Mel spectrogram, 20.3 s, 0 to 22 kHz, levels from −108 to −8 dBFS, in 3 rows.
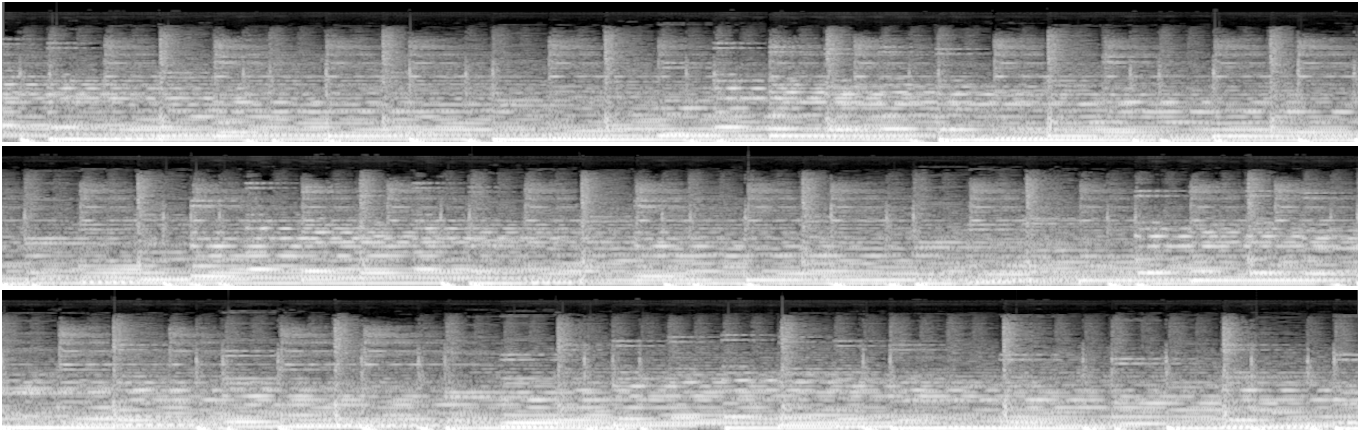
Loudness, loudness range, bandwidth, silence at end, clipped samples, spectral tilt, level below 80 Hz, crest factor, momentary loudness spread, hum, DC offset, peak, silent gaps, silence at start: -13 LUFS; 2 LU; 10 kHz; 0 s; under 0.1%; -7 dB/octave; -16 dBFS; 10 dB; 3 LU; none; 0.2%; 0 dBFS; none; 0 s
